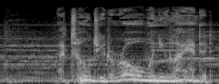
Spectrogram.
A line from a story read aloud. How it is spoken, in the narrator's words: the priest whispered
